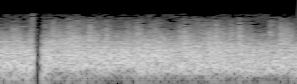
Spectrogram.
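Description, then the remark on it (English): A loud explosion of blasting powder, set off with a lit fuse, blows a store door clean off. It erupts into a sustained, rumbling roar that lasts several seconds after a brief instant of silence, with no voices. “They prepared the blasting powder, lit the fuse, then stood back, waiting for the explosion.”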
